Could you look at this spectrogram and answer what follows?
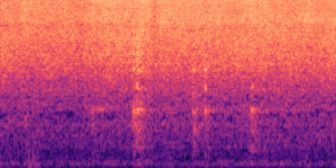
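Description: Sliced radish frying in a kadai, a steady close sizzle with a few light stirring scrapes, continuous and fairly loud with no talk.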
